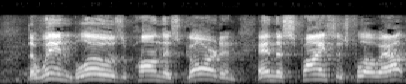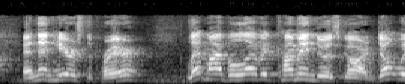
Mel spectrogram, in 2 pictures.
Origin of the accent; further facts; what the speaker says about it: California, United States; born there; I was born, y'all forgive me, in California. I was born in the San Joaquin Valley.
